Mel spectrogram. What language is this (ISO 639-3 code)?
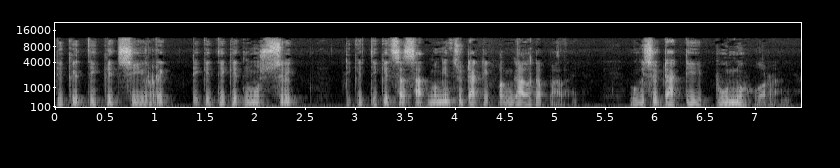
ind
